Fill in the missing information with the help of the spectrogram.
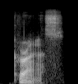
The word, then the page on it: crass: British English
